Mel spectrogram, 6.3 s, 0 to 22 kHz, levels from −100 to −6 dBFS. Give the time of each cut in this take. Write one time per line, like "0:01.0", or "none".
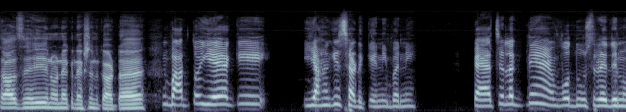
0:01.6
